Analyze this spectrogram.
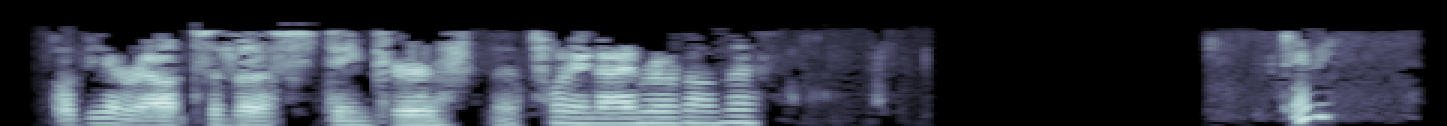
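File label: Police Dispatch, Scanner audio recording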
